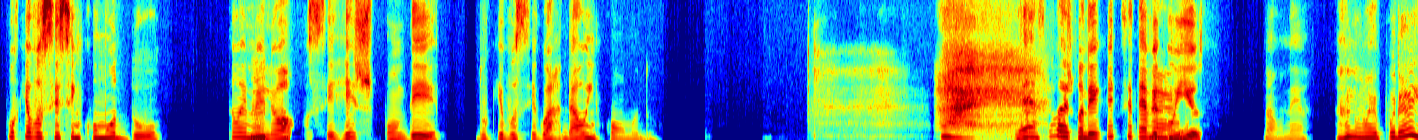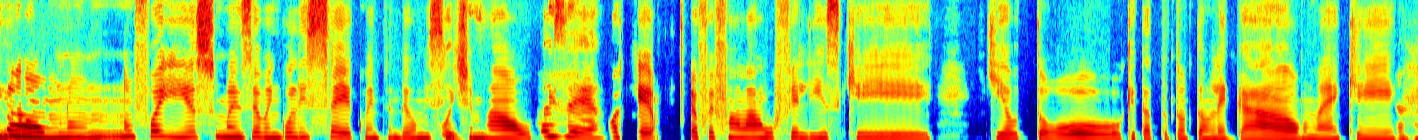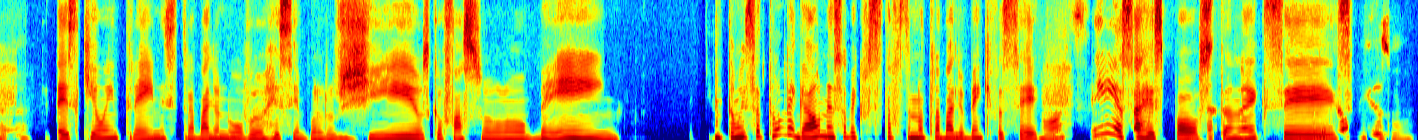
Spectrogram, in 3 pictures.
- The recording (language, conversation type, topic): Portuguese, advice, Como lidar com críticas sem perder a autoestima?
- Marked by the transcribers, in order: drawn out: "Ai"; tapping; laughing while speaking: "não é por aí"; distorted speech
